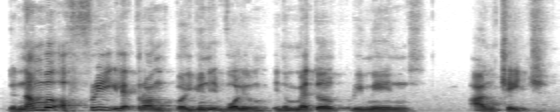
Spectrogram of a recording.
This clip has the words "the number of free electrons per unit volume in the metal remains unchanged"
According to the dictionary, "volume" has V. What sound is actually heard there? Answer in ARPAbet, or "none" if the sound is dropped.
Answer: V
